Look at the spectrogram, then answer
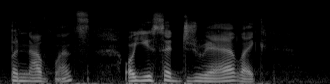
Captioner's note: speaks in foreign language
